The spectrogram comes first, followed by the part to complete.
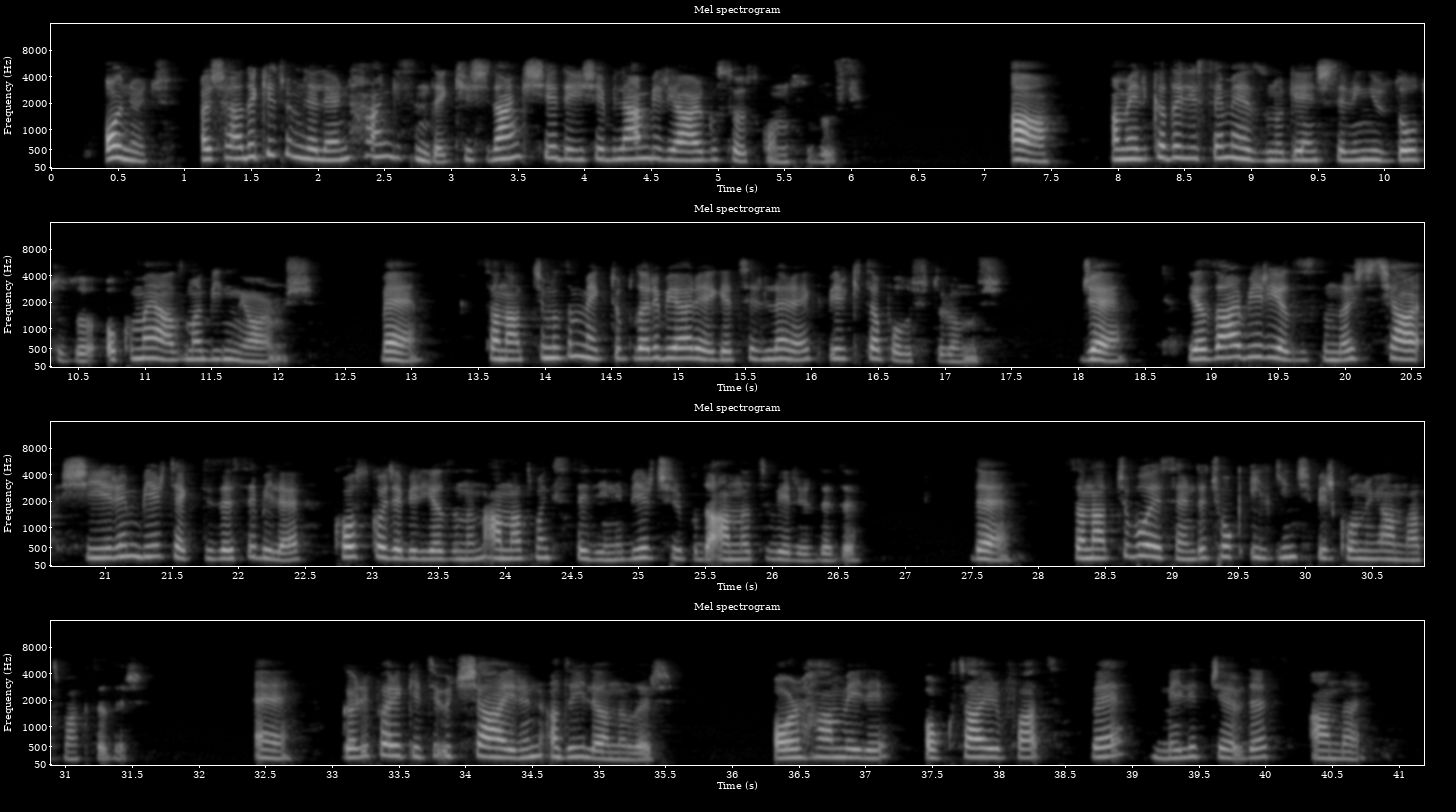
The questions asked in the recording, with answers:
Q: Aşağıdaki cümlelerin hangisinde kişiden kişiye değişebilen bir yargı söz konusudur?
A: Cevap D. Sanatçı bu eserinde çok ilginç bir konuyu anlatmaktadır.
